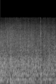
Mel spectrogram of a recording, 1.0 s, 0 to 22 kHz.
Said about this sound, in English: Well, we're on thunderstorm about number 5 now this morning.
